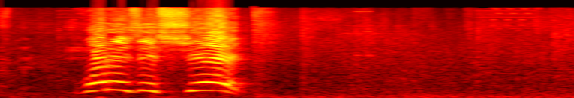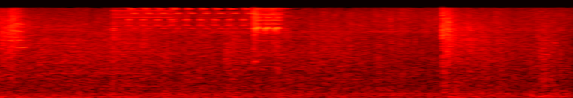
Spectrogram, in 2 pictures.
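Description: A tank cannon fires with booming blasts.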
